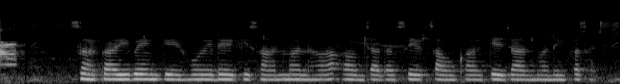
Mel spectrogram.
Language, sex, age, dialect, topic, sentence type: Chhattisgarhi, female, 18-24, Eastern, banking, statement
